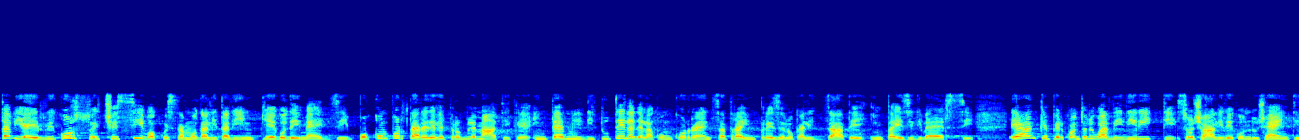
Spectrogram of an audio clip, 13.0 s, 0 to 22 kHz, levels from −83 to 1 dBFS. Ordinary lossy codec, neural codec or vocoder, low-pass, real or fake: none; codec, 16 kHz, 8 kbps, FreqCodec, larger model; 7.2 kHz; fake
